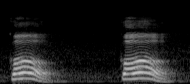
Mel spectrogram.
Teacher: म्हणजे कसं, कठोर व्यंजनाचा उच्चार क चा उच्चार करत असताना आपल्या गळ्यात कंपन होत नाही, कंपन होते का नाही, म्हणून त्याला अघोष म्हणायचं. · कठोर व्यंजनाचा उच्चार करत असताना श्वास जास्त वापरावा लागतो. क क क म्हणत असताना फुफ्फुसातील हवा जास्त बाहेर फेकावं लागतं. म्हणजेच काय, कठोर व्यंजनाचा उच्चार करत असताना श्वासाचा वापर जास्त होतो, म्हणून त्या कठोर व्यंजनाला श्वास व्यंजन असं सुद्धा देखील म्हटलं जातं. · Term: अघोष व्यंजन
